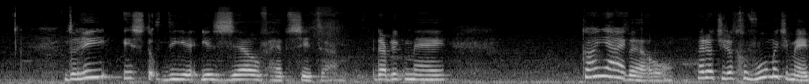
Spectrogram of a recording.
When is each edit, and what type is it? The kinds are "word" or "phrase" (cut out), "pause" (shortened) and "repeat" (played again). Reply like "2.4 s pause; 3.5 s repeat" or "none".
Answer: 1.5 s word; 2.0 s word; 3.9 s word; 6.2 s word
